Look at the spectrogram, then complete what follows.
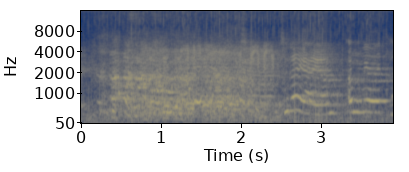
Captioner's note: laughter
